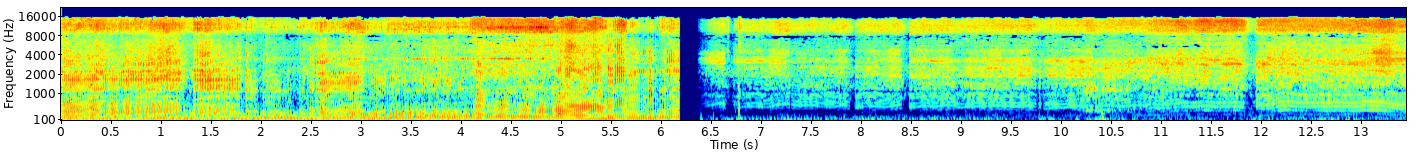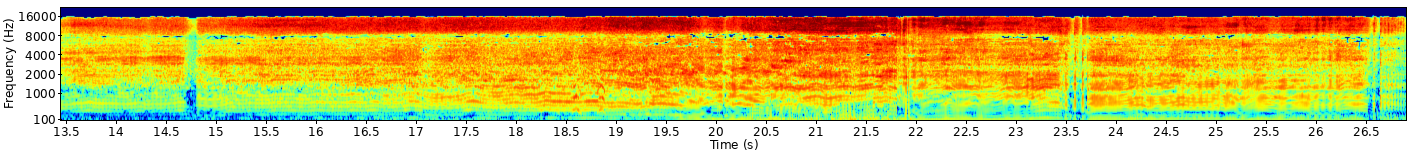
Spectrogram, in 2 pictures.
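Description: Off-road trail motorcycle engine revving up and down as it is ridden. There is a sudden cut about six seconds in, after which the engine's pitch wavers quickly with the throttle and slowly grows louder.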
